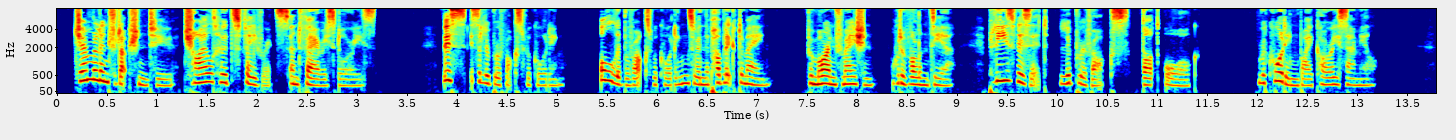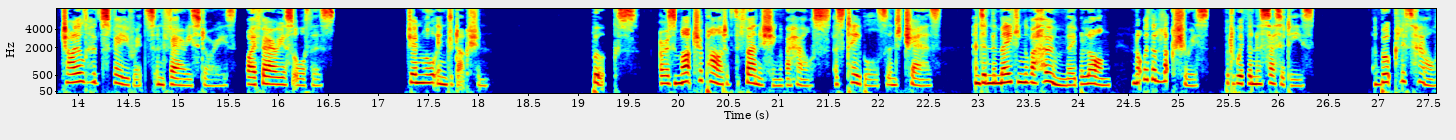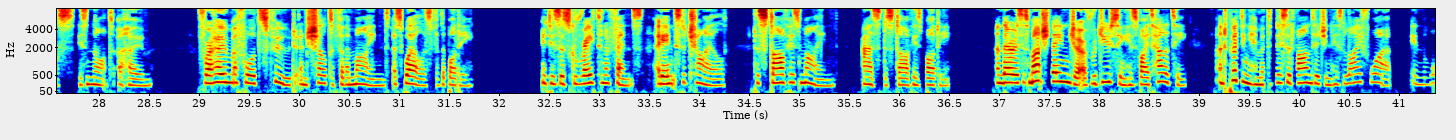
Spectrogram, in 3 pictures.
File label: sample female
